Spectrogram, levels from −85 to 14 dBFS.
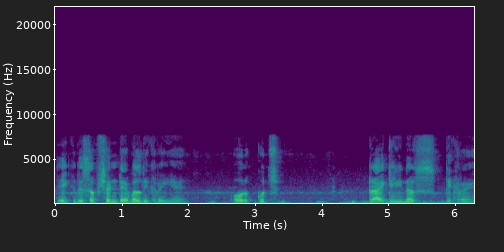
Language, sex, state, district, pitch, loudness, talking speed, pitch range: Hindi, male, Madhya Pradesh, Dhar, 130 Hz, -19 LUFS, 115 wpm, 100-140 Hz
